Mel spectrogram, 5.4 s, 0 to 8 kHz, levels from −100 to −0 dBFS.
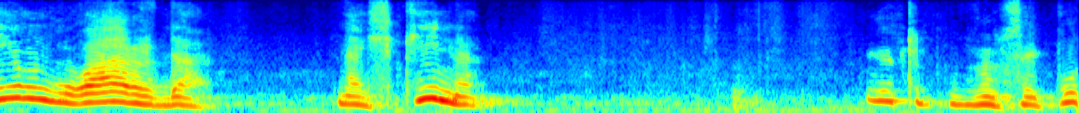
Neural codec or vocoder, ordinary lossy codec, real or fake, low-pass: codec, 16 kHz, 4 kbps, FreqCodec, smaller model; none; fake; none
